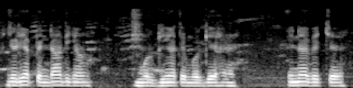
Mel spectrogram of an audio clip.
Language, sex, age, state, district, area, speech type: Punjabi, male, 60+, Punjab, Hoshiarpur, rural, spontaneous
